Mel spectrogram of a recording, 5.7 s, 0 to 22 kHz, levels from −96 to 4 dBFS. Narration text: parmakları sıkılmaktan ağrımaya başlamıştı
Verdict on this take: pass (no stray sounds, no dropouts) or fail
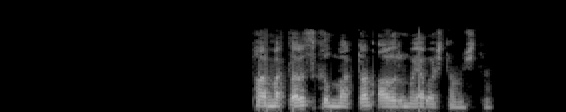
pass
